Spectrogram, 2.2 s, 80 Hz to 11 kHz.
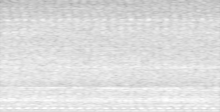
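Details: Ford GT V8 after fuel system repair, check engine lights now off: deep, even idle with a steady beat and no misses, ticks or hunting; normal idle.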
